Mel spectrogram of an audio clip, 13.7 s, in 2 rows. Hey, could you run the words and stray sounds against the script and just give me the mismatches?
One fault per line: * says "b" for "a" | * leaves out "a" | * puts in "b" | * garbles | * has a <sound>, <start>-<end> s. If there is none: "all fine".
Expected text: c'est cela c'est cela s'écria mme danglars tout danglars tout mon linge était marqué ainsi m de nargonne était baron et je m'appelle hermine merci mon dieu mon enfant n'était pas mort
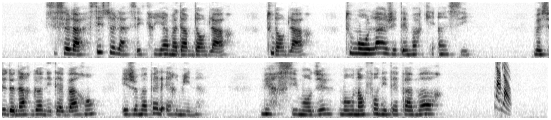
* has a chirp, 13.0-13.2 s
